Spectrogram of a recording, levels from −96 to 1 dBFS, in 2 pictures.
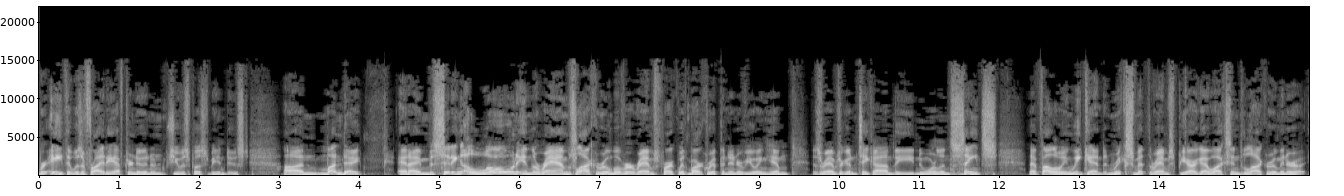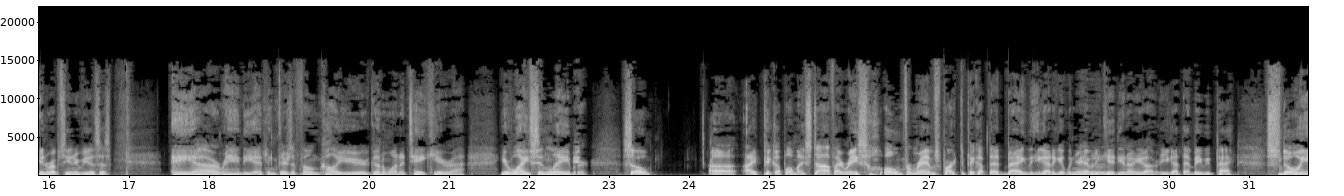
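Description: A short chirp-like blip cuts through the speech at 7.17 to 7.20 s, peaking around -15 dBFS, and a louder burst of noise follows at 22.55 to 22.63 s, reaching close to full scale. Both are corrupt frame decoded faults. Flipped bits in the compressed data led the decoder to rebuild frames with wrong gains and misplaced spectral energy. The first event's length fits a single damaged frame, and the longer second burst points to about two in a row.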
